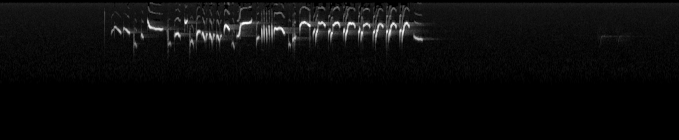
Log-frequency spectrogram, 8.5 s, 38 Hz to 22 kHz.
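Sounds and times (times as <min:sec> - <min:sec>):
Eurasian wren song: 0:01.4 - 0:05.4, 0:07.5 - 0:08.0.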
